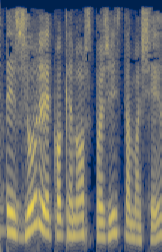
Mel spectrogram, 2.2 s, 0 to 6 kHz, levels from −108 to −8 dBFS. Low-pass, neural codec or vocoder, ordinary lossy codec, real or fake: 5.4 kHz; codec, 44.1 kHz, 1.7 kbps, Pupu-Codec; MP3, 32 kbps; fake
